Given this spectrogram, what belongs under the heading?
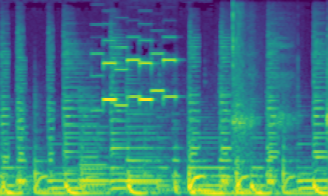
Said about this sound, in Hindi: बजा बजा फोन बजा।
